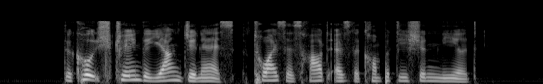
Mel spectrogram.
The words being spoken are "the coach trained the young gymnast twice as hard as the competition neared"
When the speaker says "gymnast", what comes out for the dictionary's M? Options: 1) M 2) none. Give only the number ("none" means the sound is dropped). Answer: 2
